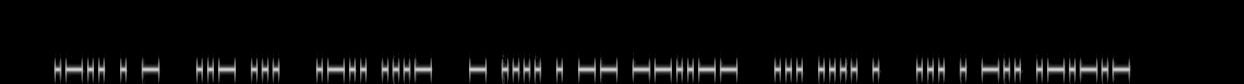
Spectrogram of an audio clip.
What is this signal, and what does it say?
Morse code, heard as a keyed tone, about 22 wpm, 700 Hz. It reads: LET US LV THEM, SHE SED.
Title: Sentences from Top 400 Words and Abbreviations 22wpm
